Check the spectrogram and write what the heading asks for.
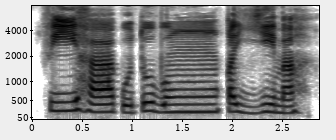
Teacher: با کی تنوین کی آواز کو ناک میں چھپا کر غنہ کے ساتھ پڑھا جائے گا، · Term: اخفا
